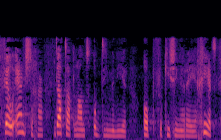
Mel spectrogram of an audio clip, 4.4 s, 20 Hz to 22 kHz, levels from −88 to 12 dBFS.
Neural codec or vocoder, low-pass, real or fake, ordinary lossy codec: none; 7.2 kHz; real; none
